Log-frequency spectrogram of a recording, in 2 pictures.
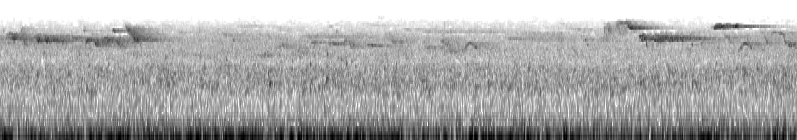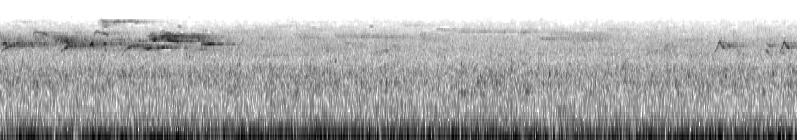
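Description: Small songbirds chirping and twittering in short high phrases, in spells near the start, through the middle and again near the end, over a steady faint background hiss.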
